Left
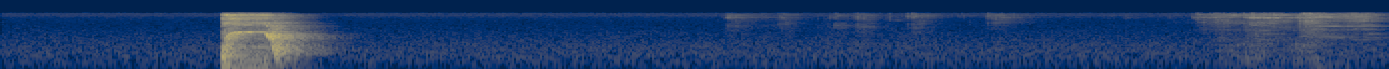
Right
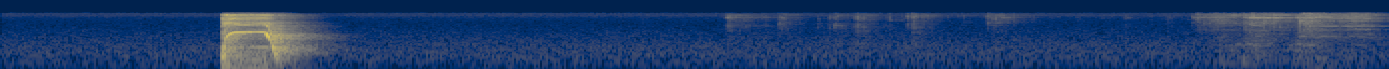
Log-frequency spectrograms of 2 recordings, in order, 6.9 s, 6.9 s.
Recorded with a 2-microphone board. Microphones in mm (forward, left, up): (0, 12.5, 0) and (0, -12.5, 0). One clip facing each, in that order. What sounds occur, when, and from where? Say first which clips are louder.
1.1 s a drill: right 6 dB; 40° right (ahead or behind), 1.2 m
3.6 s cutlery clinking: right 2 dB; 20° right (ahead or behind), 1.9 m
